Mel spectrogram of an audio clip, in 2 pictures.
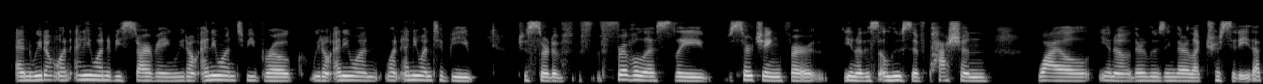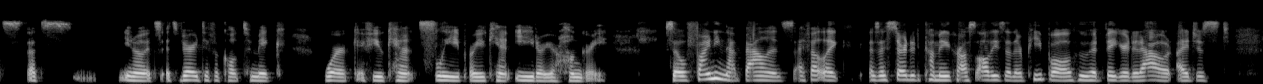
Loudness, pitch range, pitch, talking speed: -19 LUFS, 175-195 Hz, 185 Hz, 200 wpm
